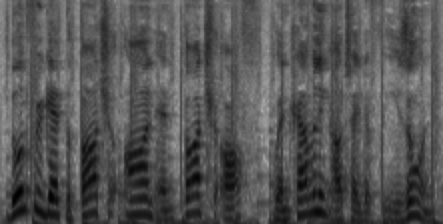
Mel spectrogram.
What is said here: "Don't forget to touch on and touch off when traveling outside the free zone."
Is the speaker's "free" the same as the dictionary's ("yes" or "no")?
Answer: no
